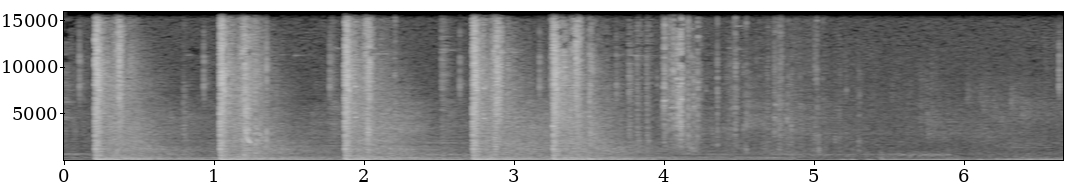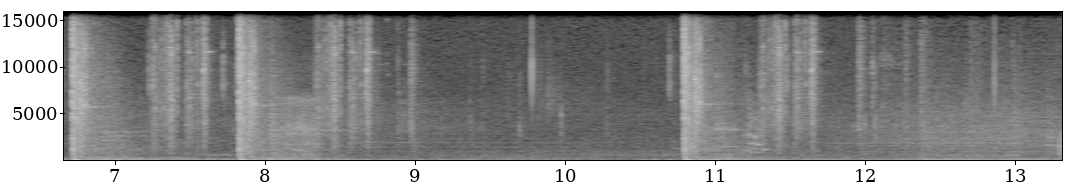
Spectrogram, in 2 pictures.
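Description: Gunfire in the video game Far Cry: New Dawn, aimed at a creature: loud bursts of shots in several volleys, with some quieter stretches between them and no talk.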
